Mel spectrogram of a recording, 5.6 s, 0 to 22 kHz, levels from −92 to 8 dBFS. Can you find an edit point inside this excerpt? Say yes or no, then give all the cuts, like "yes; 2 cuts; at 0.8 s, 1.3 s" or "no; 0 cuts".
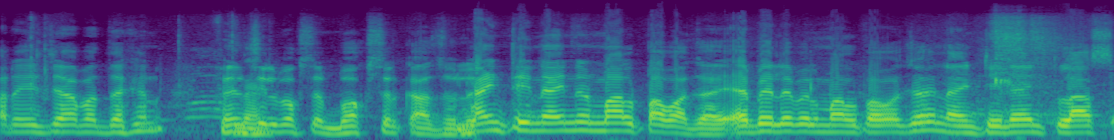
yes; 1 cut; at 2.4 s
